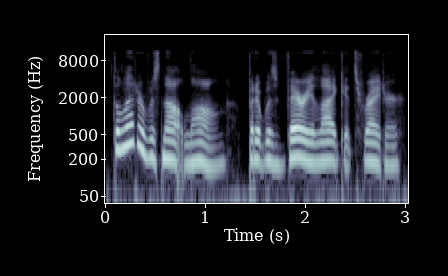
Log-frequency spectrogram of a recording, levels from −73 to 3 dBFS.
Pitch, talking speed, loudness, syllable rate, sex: 200 Hz, 235 wpm, -17 LUFS, 5.6 syllables/s, female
